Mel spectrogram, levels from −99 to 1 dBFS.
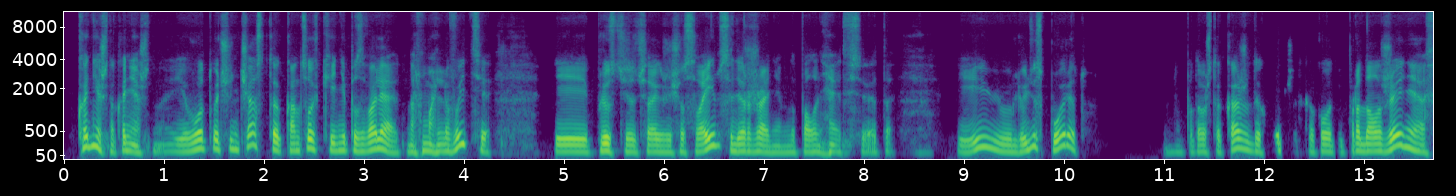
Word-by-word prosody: Конечно, 190 -2 +2
конечно. 115 -2 -3
И 110 -1 -3
вот 150 +7 +3
очень 155 0 0
часто 195 - +1
концовки 130 +3 +1
не 130 +1 0
позволяют 125 - +3
нормально 115 +2 -2
выйти, 175 - 0 0.6
и 110 -1 +4
плюс 125 -1 +5
че 110 -1 -3
человек 110 0 0
же 105 - -2
ещё 110 +2 -4
своим 180 - +3
содержанием 115 - -1
наполняет 105 0 -4
всё - - -11
это, - - -12 0.6
и 115 - -1
люди 115 -8 0
спорят, - - +1 0.8
ну 100 0 -19
потому 110 +2 -5
что - - -7
каждый 140 -8 0
хочет - - -6
какого-то 105 0 -3
продолжения, 120 - +3
115 Hz, 140 wpm, -23 LUFS, 110-140 Hz, 0.8 s, плюс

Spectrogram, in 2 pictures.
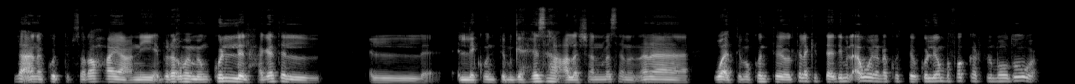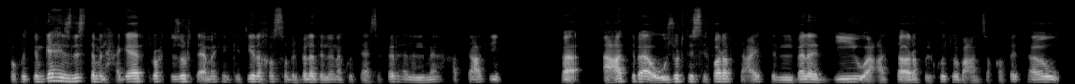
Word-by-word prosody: لأ، - - +5
أنا 125 -1 +3
كُنت 125 - -2
بصراحة 130 +1 +1
يعني 110 -2 +3
بالرغم 130 +1 +3
من 120 0 +3
كل 150 +1 +6
الحاجات 135 +2 +3
ال 110 -7 +2 0.5
ال 95 -2 -5 0.2
اللي 110 0 +4
كُنت 115 0 -4
مجهزها 135 +5 +2
علشان 110 +1 0
مثلًا 115 -2 -5
أنا، 115 -4 +1 0.2
وقت - - +4
ما 115 - -4
كُنت 130 0 -3
قُلت 120 +3 +3
لك 150 -1 0
التقديم 150 +1 +1
الأول 165 +1 +3
أنا 135 -2 -1
كُنت 140 0 -4
كل 145 +4 0
يوم 155 +1 +1
بافكّر 155 +2 -5
في - - -24
الموضوع، 150 +4 0 0.4
فكُنت 125 +1 -8
مجهّز 155 +2 +2
لسته 155 -1 -1
من 130 - -3
الحاجات 130 +5 0
رُحت 135 -2 -5
زُرت 135 +1 -1
أماكن 125 +1 -5
كتيرة 130 +4 -1
خاصة 125 0 -9
بالبلد 125 0 -2
اللي 115 0 -6
أنا 115 -1 -9
كُنت 115 0 -21
هاسافرها 115 +5 -9
للمنحة 110 +3 -8
بتاعتي، 120 0 -6 0.6
فقعدت - - 0
بقى 100 - +4
وزُرت 135 +6 -1
السفارة 130 +1 +1
بتاعة - - -7
البلد 110 0 -1
دي 125 +1 -1
وقعدت - - -3
أقرا - - +3
في - - -23
الكتب - - -7
عن 95 +3 -8
ثقافتها 115 +4 -10
و، 120 -1 +1
120 Hz, 175 wpm, -23 LUFS, 110-135 Hz, 0.6 s, كل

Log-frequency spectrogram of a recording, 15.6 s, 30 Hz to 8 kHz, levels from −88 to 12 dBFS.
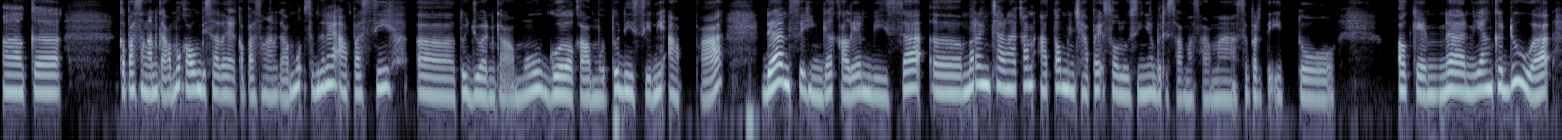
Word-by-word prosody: eee, 205 -1 +1
ke 200 -1 +2 0.6
ke 220 - -1
pasangan 215 -2 +2
kamu, 190 +7 0
kamu 220 -2 +2
bisa 210 -2 -2
tanya 185 -2 -3
ke - - -9
pasangan 180 0 -5
kamu 200 +9 -1
sebenarnya 230 +5 +2
apa 200 -1 -3
sih, 240 +2 0 0.3
eee, 180 -2 -1
tujuan 180 -3 -1
kamu, 195 +7 -2
gol 190 -1 +4
kamu 170 -1 -3
tuh 230 +3 +2
di 210 -1 +2
sini 180 +3 -2
apa 165 - 0 0.4
dan 275 +6 +9
sehingga 205 -4 -2
kalian 190 +3 0
bisa, 185 +7 0
eee, 200 -2 +1
merencanakan 265 0 +2
atau 210 +4 -3
mencapai 220 -2 -1
solusinya 190 -2 -3
bersama-sama, 165 -2 -8
seperti 185 -1 -8
itu. 165 -2 -5 0.6
Oke, 205 -3 +1
nan 200 +2 +3
yang 230 +1 +4
ke-2, 225 -6 +4
200 Hz, 150 wpm, -20 LUFS, 180-225 Hz, 0.6 s, dan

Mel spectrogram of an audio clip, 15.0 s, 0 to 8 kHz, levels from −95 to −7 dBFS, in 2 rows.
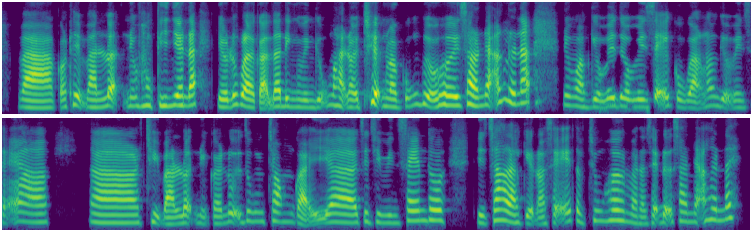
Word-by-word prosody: và 185 -2 +6
có 190 +2 -5
thể 250 +3 0
bàn 195 -1 -1
luận. 230 - +3
Nhưng 225 0 -7
mà 240 - -1
tuy 235 - -1
nhiên 245 +1 +3
đấy, 255 +2 +6 0.2
nhiều 200 -1 +2
lúc 260 +4 -1
là 205 - +7
cả - - +3
gia 215 - +5
đình 210 -2 -5
mình 190 -1 -6
cũng 195 +6 -6
mải 240 -3 0
nói 195 -1 0
chuyện 280 -8 +5
mà 205 -1 +2
cũng, 220 +8 -9
kiểu, 195 - +3
hơi 245 -3 +6
sao 260 -1 +7
nhãng 260 +8 +1
luôn 295 -6 +2
á. 310 - +5 0.3
Nhưng 250 -1 -6
mà, 210 -2 0
kiểu, 200 -2 -3
bây 220 +1 0
giờ 230 - -1
mình 200 -1 -3
sẽ - - -1
cố 200 -3 -8
gắng 180 -1 -1
là, 230 +2 -7
kiểu, - - -7
mình 185 0 -11
sẽ, - - -11
a, 225 -2 -1 0.4
a, 210 -2 +3
chỉ 220 - -7
bàn 175 0 +1
luận 205 - -2
những 185 -3 -12
cái 185 -1 -6
nội 230 +4 -6
dung 245 -1 -10
trong 245 0 -3
cái, - - -1
a, 220 -2 +3
chương 235 +2 -10
trình 215 -1 -9
mình 200 0 -10
xem 260 +5 -1
thôi, 275 -1 +2 0.4
thì 200 - -4
chắc 275 0 +3
là, 220 -3 +4
kiểu, - - -3
nó 175 +1 -5
sẽ 215 +6 -4
tập 260 -4 -6
trung 265 +2 -10
hơn 270 0 0
và 200 - -6
nó 180 - -8
sẽ - - -5
đỡ - - -4
sao 250 0 -5
nhãng 230 +4 -5
hơn 285 -1 -5
đấy. 330 +2 -2
220 Hz, 305 wpm, -23 LUFS, 200-250 Hz, 0.4 s, là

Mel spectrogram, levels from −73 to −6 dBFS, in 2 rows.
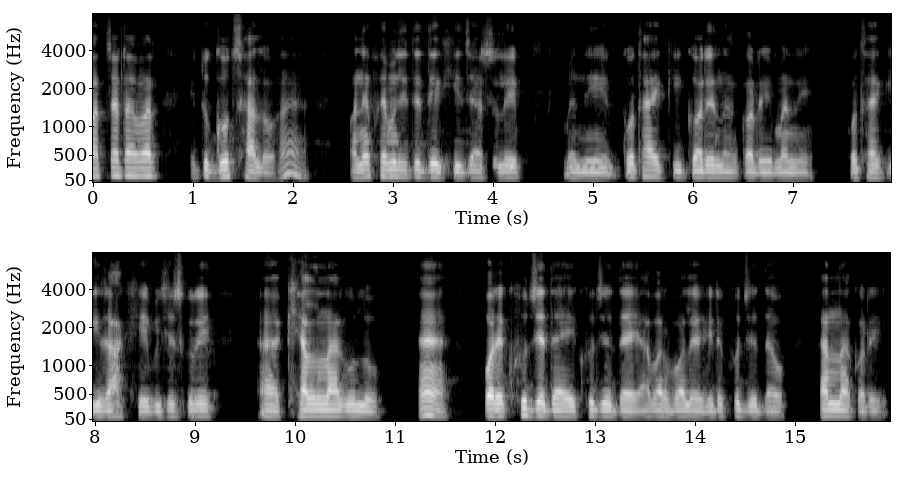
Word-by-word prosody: বাচ্চাটা 130 +1 +1
আবার 130 0 +3 0.4
একটু 115 +3 -3
গোছালো, 110 -6 +1
হ্যাঁ? 170 -2 -5 0.5
অনেক 115 +3 +1
ফ্যামিলিতে 120 -1 0
দেখি 105 -2 0
যে, 110 - -3
আসলে 105 +1 -3 0.6
মানে 100 0 -2 0.3
কোথায় 115 +1 +1
কি 110 - -5 0.2
করে 110 -1 +3
না 100 - -4
করে, 100 -1 0 0.2
মানে 95 0 -2 0.5
কোথায় 105 -1 -2
কি 105 - +2
রাখে 105 -1 -2
বিশেষ 105 +1 -3
করে 110 0 +2 0.6
আ - - +4 0.2
খেলনাগুলো, 110 -2 +4 0.5
হ্যাঁ? - - +7 0.4
পরে 115 0 +8
খুঁজে 115 -2 +5
দেয়, 105 -1 +4
খুঁজে 110 -2 0
দেয় 100 -1 +3
আবার 105 0 0
বলে, 105 0 +2
"এটা 105 +1 -3
খুঁজে 100 -2 -2
দাও।" 95 -1 -3 0.4
কান্না 110 -1 +4
করে। 95 0 -4
110 Hz, 140 wpm, -24 LUFS, 100-115 Hz, 0.6 s, পরে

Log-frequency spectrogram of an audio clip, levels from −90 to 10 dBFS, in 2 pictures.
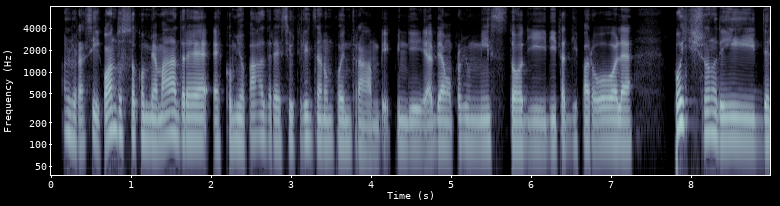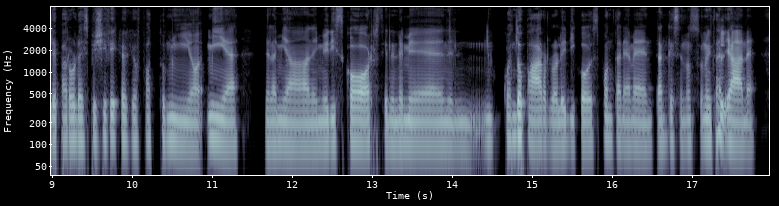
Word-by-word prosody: Allora, 120 -6 -2
sì. 120 +1 -3
Quando 145 +4 +3
sto 130 -2 -2
con 120 -2 -2
mia 110 -1 +2
madre 120 -1 +3
e 110 0 -2
con 120 - -4
mio 115 -1 -1
padre 120 -3 -3
si 105 - -10
utilizzano 115 -1 -2
un 105 - -6
po' 105 0 -3
entrambi, 95 -3 -4
quindi 105 -1 -3
abbiamo 105 0 +1
proprio 110 +1 -5
un 105 - -5
misto 105 0 -1
di 105 0 -5
dita 105 +1 -2
di 110 +1 -12
parole. 110 0 +2 0.5
Poi 190 +3 +7
ci 200 - -7
sono 140 0 0
dei 115 -2 0
delle 115 +1 +1
parole 115 0 +1
specifiche 120 +1 -2
che 115 - -9
ho 110 - -4
fatto 115 -1 -8
mio 105 -4 0
mie 110 -4 +2 0.3
nella 105 0 -3
mia 100 -1 +1
nei 100 0 -1
miei 105 0 +1
discorsi, 105 -1 +3
nelle 105 0 0
mie 100 -1 0
nel 100 -1 -3
mhmm, 100 +1 -7
quando 120 +2 +3
parlo 105 -3 +3
le 100 0 0
dico 105 -1 0
spontaneamente 100 -3 -3
anche 110 +2 -1
se 105 - -7
non 105 +1 -5
sono 110 0 -3
italiane. 105 -3 +4
110 Hz, 185 wpm, -26 LUFS, 105-115 Hz, 0.5 s, Poi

